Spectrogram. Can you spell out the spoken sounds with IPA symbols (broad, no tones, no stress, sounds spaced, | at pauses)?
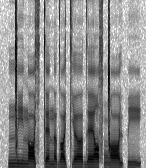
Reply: ŋ͡ǀ i n̪ ɒː sʲ t̪ ɛ n ʌ d̪ ɒ ə̯ tʲ ʌː d̪ ɛː sˤ ŋ͡ǀ ɒː lʲ p i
